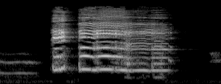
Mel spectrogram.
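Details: Rooster crowing: one loud, harsh crow lasting about a second, rich in stacked harmonics, with a sharp first burst, then a sustained wavering tail. A short steady low tone comes just before it.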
